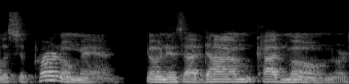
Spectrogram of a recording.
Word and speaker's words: Adam Kadmon: superal Man known as Adam kadmon or some people say Adam Cadman but the correct pronunciation is Adam kadmon the spot are the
